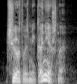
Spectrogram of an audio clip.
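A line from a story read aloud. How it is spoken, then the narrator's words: Snort. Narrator (Russian): фыркнул Айзек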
